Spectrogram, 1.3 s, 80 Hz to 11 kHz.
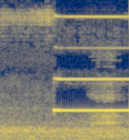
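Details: Transformer hipot test at up to 4,000 V AC range, leakage trip set to 1 mA, about 50 µA leakage: low hum, then a pop and steady high-pitched alarm as it likely arcs over around 3,450 V; tester trip.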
